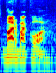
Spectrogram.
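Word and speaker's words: barbacoa: tyo invented the barbecue the pronunciation is barbakoa although there are other forms there's many tyo loon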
